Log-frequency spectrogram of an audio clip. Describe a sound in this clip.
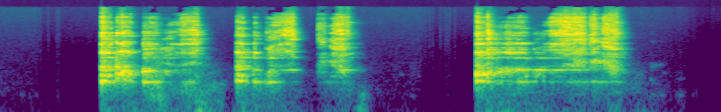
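A spoon clinks and scrapes inside a metal pot.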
